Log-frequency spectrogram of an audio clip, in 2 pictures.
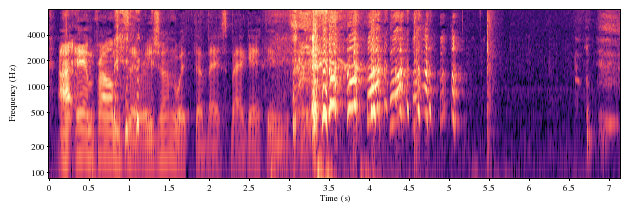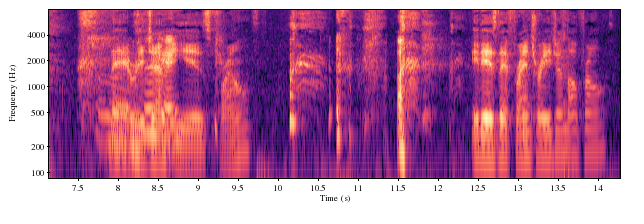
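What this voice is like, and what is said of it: Put-on French accent. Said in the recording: “Why do you prefer a French accent?”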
